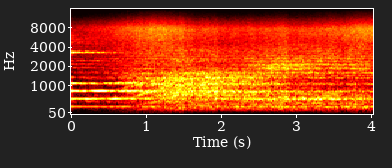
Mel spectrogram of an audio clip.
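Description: A held sung chant ends about a second in, giving way to a loud, dense and steady noise with no clear pitch that lasts to the end.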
